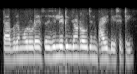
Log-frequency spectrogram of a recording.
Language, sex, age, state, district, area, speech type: Odia, male, 18-30, Odisha, Ganjam, urban, conversation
